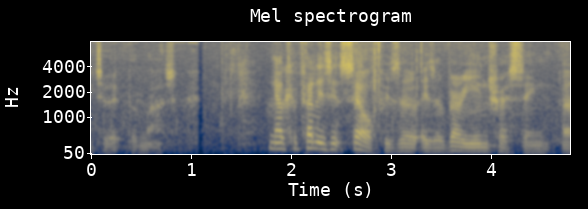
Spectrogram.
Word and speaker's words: Cefnllys: Now it's spelt a very strange way to some people, I guess. But from the Welsh quadrant, it's actually a perfectly good spelling. It's Cefnllys.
